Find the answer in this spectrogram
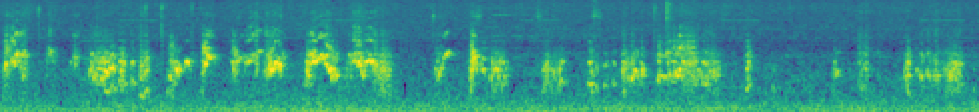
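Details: Young pet Java sparrow just over three months old, newly brought home, practising its song: soft, scratchy chattering notes and short squeaky phrases in uneven bursts, quiet and low-level against faint room hiss.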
